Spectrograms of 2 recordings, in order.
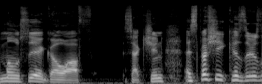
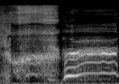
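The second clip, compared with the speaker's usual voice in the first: high, loud vacuum whine; imitated vacuum roar; 5 dB louder than usual. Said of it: "turn it on and be like".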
